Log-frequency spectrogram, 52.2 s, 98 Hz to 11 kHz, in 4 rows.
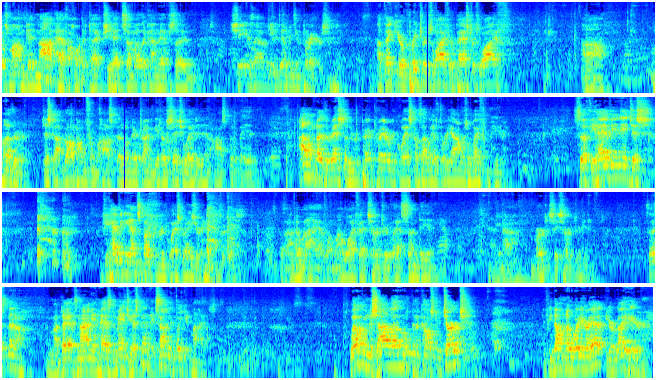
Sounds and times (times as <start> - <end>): Speech: 0.0 - 10.2, 11.6 - 23.6, 24.5 - 26.3, 28.1 - 38.1, 39.0 - 44.2, 46.1 - 48.8, 50.0 - 52.2.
